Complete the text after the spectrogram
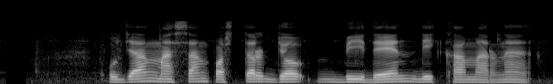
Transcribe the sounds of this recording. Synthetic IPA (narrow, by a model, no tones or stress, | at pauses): ud͡ʒaŋmasaŋpɔst̪ərd͡ʒɔbidɛndikʰamarna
